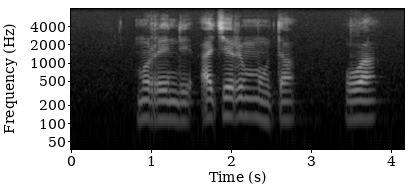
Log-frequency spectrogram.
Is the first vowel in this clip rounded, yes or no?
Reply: yes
